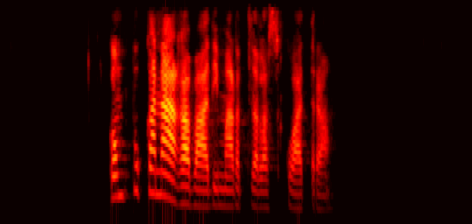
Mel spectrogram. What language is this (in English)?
Catalan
